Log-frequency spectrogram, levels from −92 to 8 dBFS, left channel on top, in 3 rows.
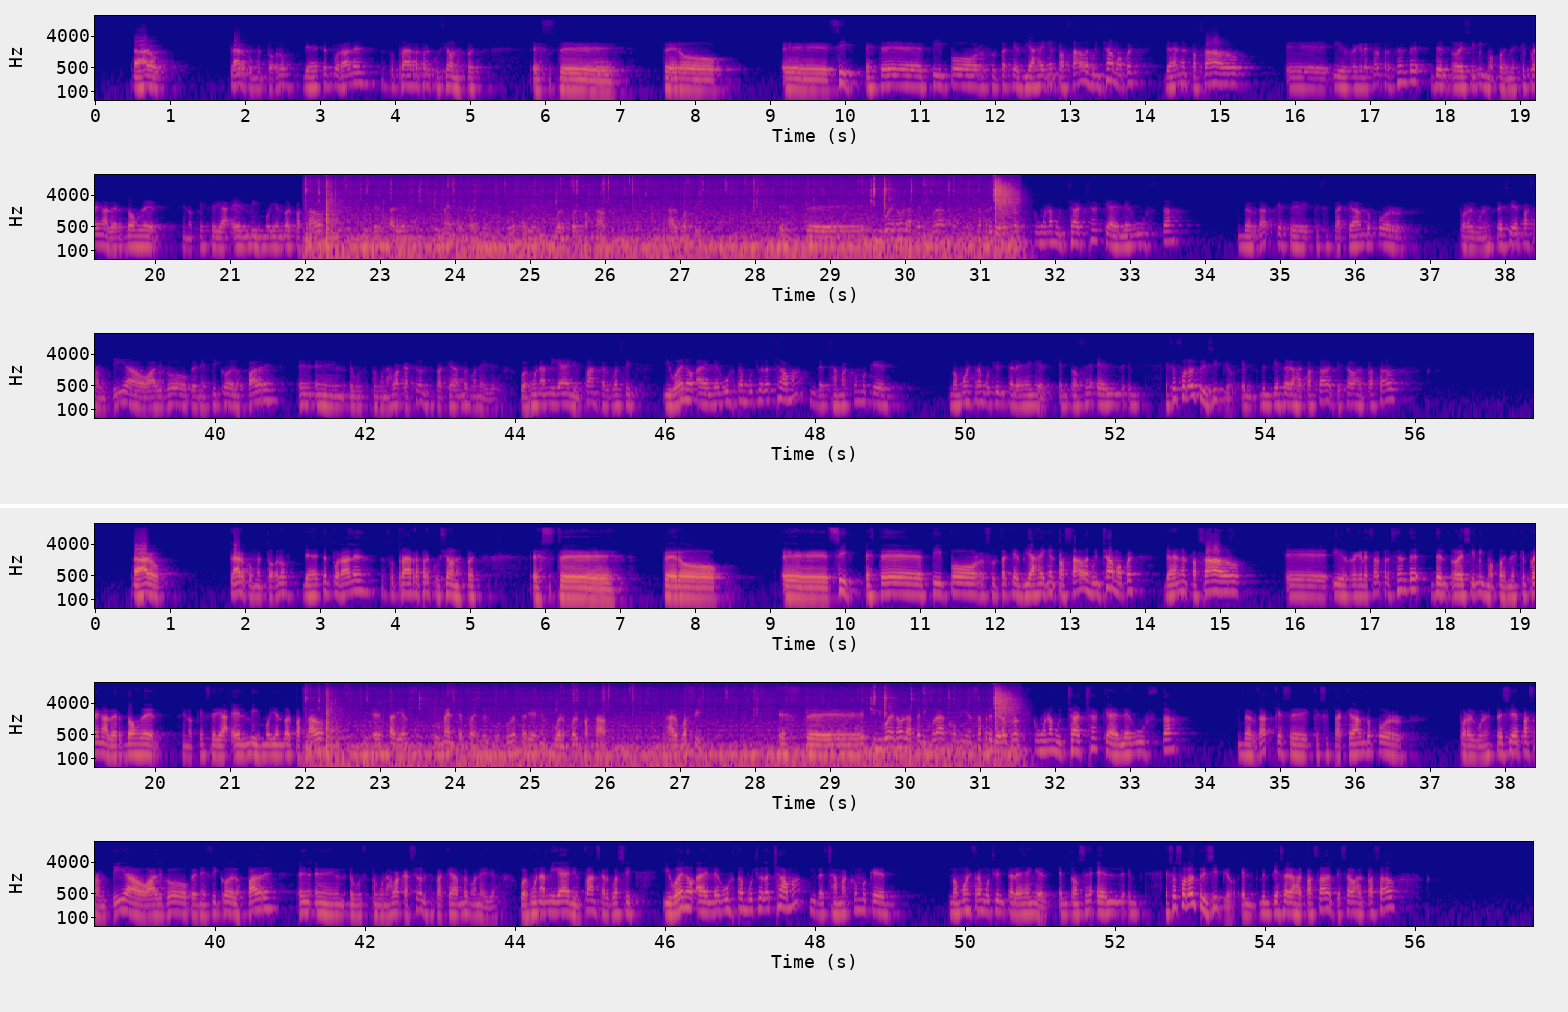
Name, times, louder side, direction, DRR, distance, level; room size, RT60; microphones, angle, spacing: voice 1, 0.5-0.9 1.8-5.5 5.8-7.0 7.6-8.4 9.1-13.9 14.2-15.3 15.9-20.1 20.4-22.4 22.9-23.4 23.7-26.1 26.8-27.3 28.3-33.7 34.4-36.7 37.4-40.8 41.1-43.8 44.1-45.6 46.0-49.0 49.8-52.3 52.7-55.9, right 6 dB, 45° right, 0.3 m, -39 dB
Fire, 22.0-31.6, left 3 dB, 25° left, 0.4 m, -38 dB
13.0 x 10.0 x 2.6 m
head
